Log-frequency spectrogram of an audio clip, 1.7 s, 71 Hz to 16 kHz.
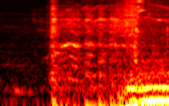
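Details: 2008 Chevy Tahoe with a no-crank, no-start fault: after disconnecting the aftermarket alarm and the PCM to drain power as a temporary fix, a short crank catches cleanly into a steady low idle; a new BCM is still needed.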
